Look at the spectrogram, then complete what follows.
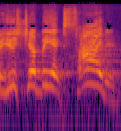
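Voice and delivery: usual speaking voice

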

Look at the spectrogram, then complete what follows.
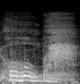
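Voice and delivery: a hint of a sighing, put-upon churchwoman; lightly mocked mournful sighing; mock moping woman. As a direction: sigh it out like a martyr in long dresses. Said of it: "You go moping around like".

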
